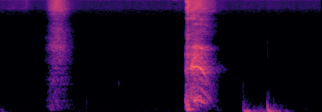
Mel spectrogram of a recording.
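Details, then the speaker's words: Adult with a scratchy throat from a cold coughing: a quick breath in, one sharp cough, then two smaller, rougher coughs close together. "maybe I'll do Live reviews if my throat wasn't scratchy right now"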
